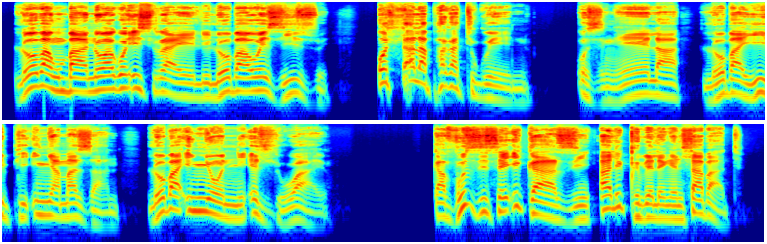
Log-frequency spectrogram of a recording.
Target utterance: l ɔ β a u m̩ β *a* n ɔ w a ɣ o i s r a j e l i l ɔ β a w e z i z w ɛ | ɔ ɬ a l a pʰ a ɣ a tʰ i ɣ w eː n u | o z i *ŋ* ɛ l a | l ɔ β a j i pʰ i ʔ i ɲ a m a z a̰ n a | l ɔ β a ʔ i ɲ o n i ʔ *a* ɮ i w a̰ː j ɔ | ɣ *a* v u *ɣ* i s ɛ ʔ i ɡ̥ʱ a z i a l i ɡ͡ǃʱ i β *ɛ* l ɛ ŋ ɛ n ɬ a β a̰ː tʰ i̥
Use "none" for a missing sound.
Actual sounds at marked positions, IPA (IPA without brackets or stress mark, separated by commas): a, ŋ, e, a, z, ɛ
